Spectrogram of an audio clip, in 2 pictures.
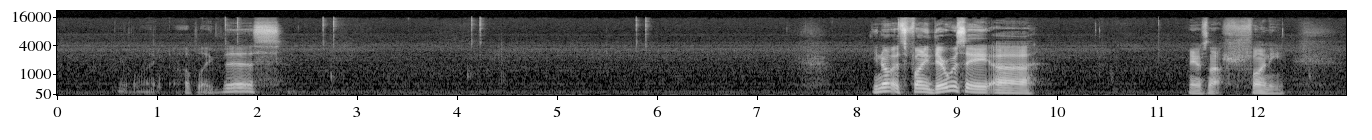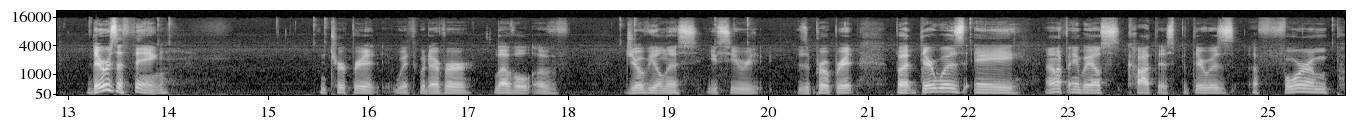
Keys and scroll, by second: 3.6 a, 11.9 Escape, 19.1 e, 20.4 space, 22.6 q.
